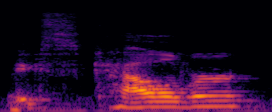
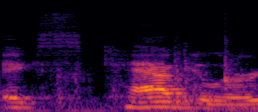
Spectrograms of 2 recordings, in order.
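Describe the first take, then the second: First: The second syllable sounds like 'cal'. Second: The second syllable sounds like 'cab'. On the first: The speaker calls it right. "I finally said it right" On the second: The speaker calls it wrong. "I've been saying it Excalibur. Nowhere in the word does it say Excab"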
